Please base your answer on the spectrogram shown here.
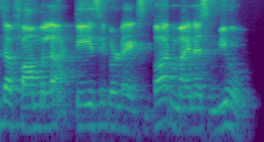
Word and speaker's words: mu: so this is the formula tal xar minus mu it's pronounced as Mu this this this one is pronounced as Mu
